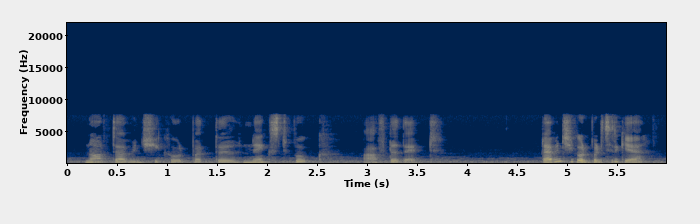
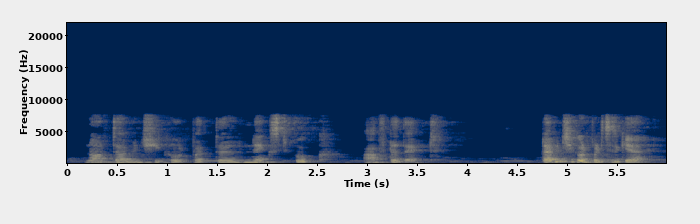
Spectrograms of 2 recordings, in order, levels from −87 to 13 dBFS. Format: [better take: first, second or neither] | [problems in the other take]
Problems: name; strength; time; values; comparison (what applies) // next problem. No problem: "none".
first | noise reduction (classical method WPE with log-MMSE)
